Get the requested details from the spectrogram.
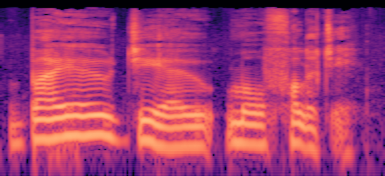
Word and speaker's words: biogeomorphology: First of all, what is, and I will say it again, biogeomorphology? – Excellent pronunciation there.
